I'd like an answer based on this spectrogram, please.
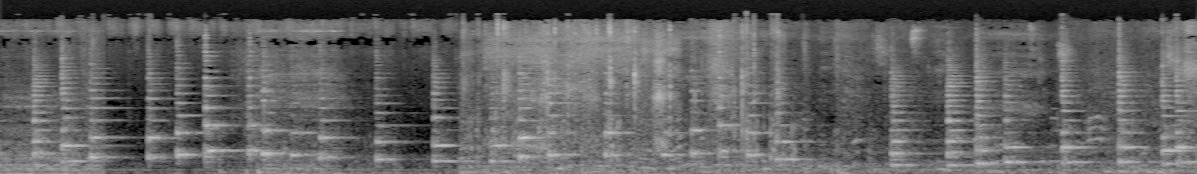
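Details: Plucked string music with cello-like bass notes plays for the whole stretch, and no animal sound is heard.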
